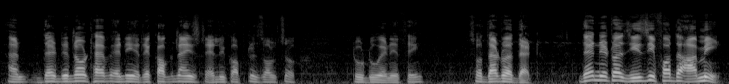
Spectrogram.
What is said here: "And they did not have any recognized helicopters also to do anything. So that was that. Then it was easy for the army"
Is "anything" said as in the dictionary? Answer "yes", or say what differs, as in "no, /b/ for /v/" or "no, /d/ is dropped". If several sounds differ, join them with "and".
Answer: no, /t/ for /θ/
